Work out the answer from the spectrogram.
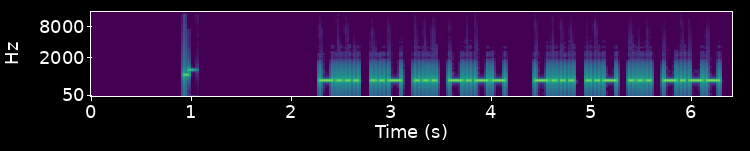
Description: Morse code, heard as a keyed tone, about 28 wpm, 700 Hz. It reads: BUSY BUSY
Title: Top 500 Words Repeated 28wpm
